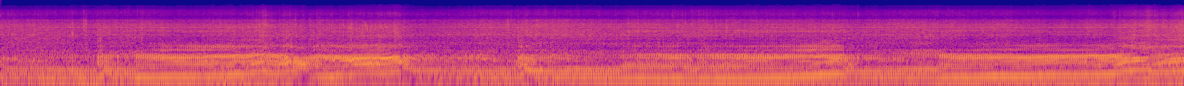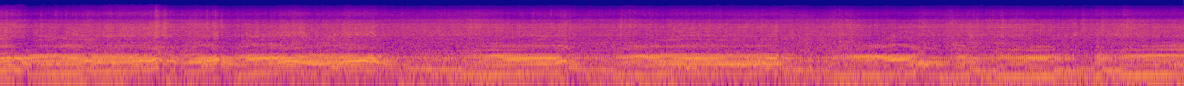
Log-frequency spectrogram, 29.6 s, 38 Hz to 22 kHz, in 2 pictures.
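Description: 2017 KTM 500 EXC-F's single-cylinder four-stroke engine under way, its pitch rising and falling again and again as the throttle is opened and closed.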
